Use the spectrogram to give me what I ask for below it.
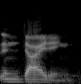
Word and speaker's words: indicting: that's what I read that as no it's pronounced inditing ow of course that is precisely what I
